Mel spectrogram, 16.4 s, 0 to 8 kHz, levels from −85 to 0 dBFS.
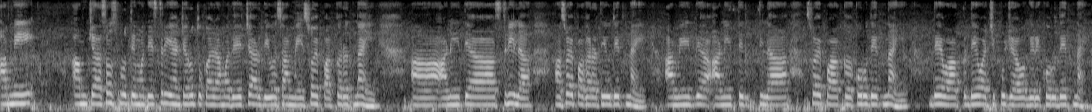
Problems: constant background noise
